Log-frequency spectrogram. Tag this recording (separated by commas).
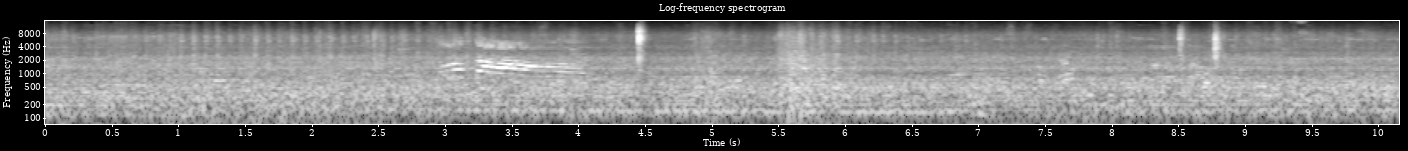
Speech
